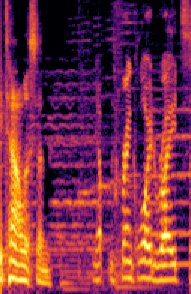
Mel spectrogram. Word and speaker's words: Taliesin: in like the book of talisum but it's pronounced Taliesin still no book of Talus and sad face Nate and yeah this is the the hillside Hillside homeschool theater at Allison Spring Green Wisconsin we'll say talison yep the Frank Lloyd writes uh home and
